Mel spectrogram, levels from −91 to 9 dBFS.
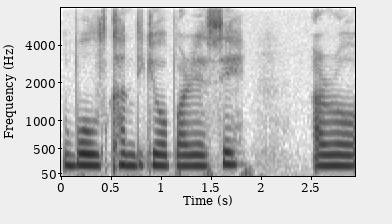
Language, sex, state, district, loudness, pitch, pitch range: Nagamese, female, Nagaland, Kohima, -16 LUFS, 195 Hz, 195-205 Hz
